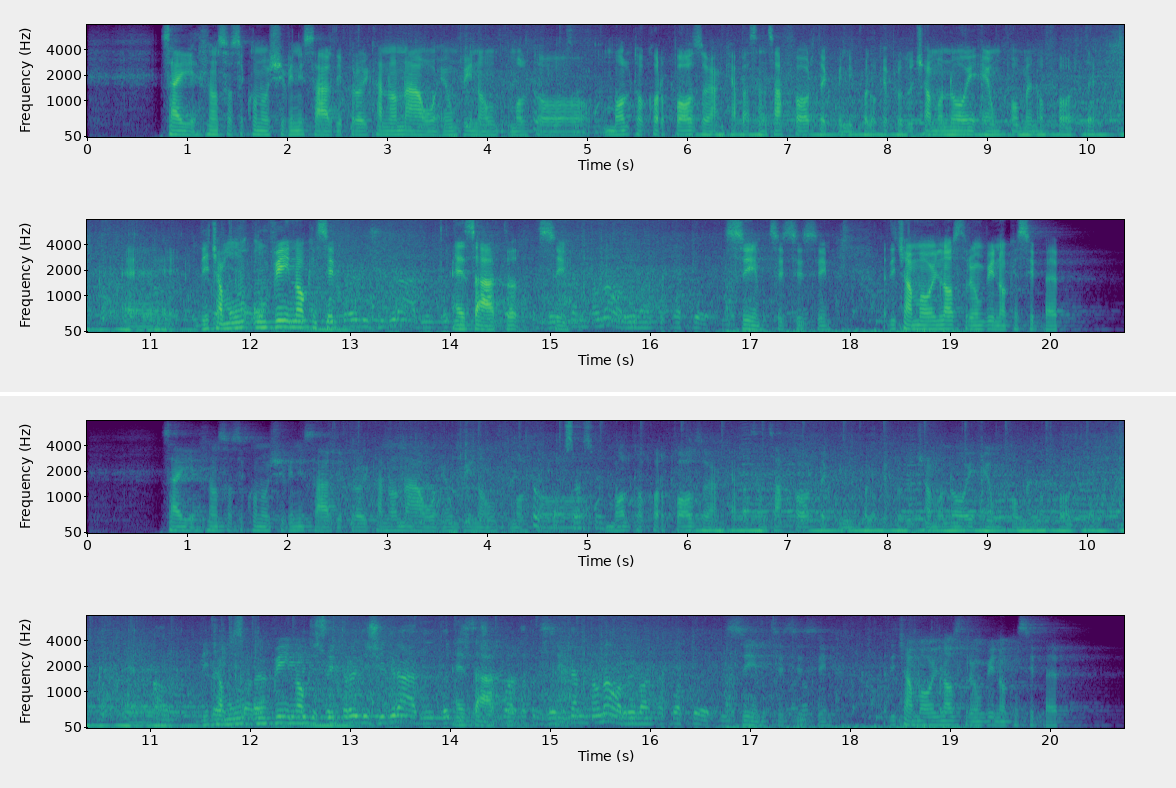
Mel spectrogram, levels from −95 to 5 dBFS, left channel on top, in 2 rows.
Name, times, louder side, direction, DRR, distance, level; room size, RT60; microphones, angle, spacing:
voice 1, 0.0-12.8 14.0-15.2 16.8-20.1, left 8 dB, 70° left, 17 dB, 0.5 m, -30 dB
Waves surf, 2.1-19.3, left 1 dB, 5° left, 0.3 m, -41 dB
sound 1, 3.9-4.0 4.3-4.4 4.7-5.2 5.5-5.6 5.9-13.3 13.6-13.7 14.0-14.1 14.4-15.3, right 2 dB, 20° right, 0.8 m, -38 dB
voice 2, 4.5-5.2 11.0-11.3 11.6-12.2 12.5-14.3 14.5-16.9 17.4-17.6, right 4 dB, 55° right, 13 dB, 0.7 m, -35 dB
12.5 x 11.0 x 8.7 m, 1.5 s
head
